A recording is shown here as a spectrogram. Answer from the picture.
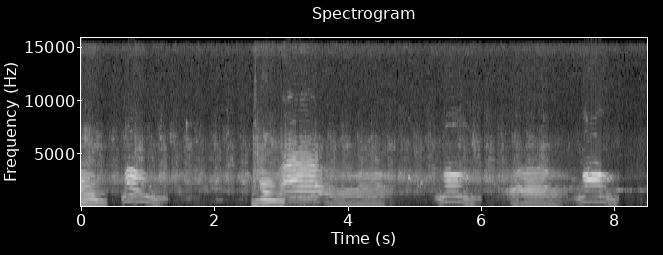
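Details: Distressed stray kittens crying for their lost mother: repeated arched meows, several short and clipped, one long wavering wail in the middle, spaced by short quiet gaps.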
